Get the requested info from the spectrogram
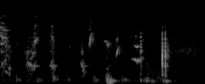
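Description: Tissue rubbed across a glass craft mat: a string of short, irregular squeaks and scrapes, some gliding up or down in pitch.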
